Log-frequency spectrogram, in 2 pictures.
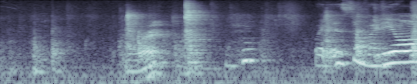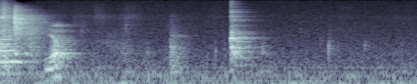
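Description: A young child talking in two short stretches, with a single sharp click about six and a half seconds in, over a low steady hum.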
